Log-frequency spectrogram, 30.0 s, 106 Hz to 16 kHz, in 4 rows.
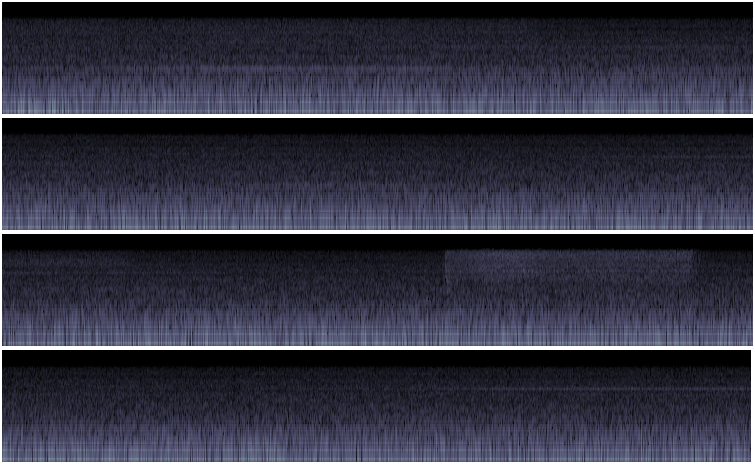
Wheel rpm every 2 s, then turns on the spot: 0, 0, 0, 0, 0, 0, 0, 0, 0, 0, 0, 0, 0, 0, 0.
none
